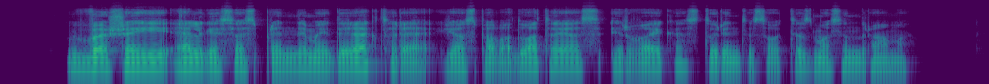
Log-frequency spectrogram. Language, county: Lithuanian, Vilnius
